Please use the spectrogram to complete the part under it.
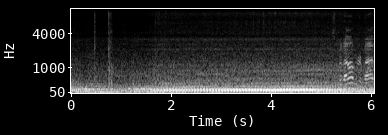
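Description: A 1968 Chevrolet Camaro is driving in second gear with a steady mid-pitched engine drone heard from inside, swelling slightly as it pulls, with a voice briefly speaking near the end.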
